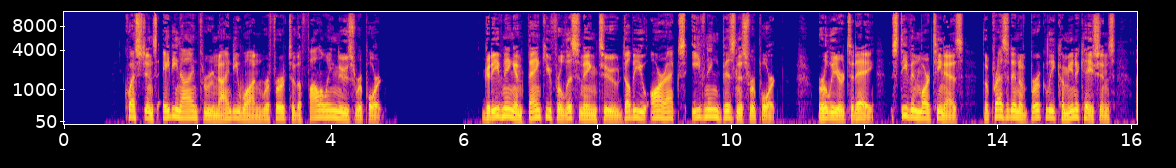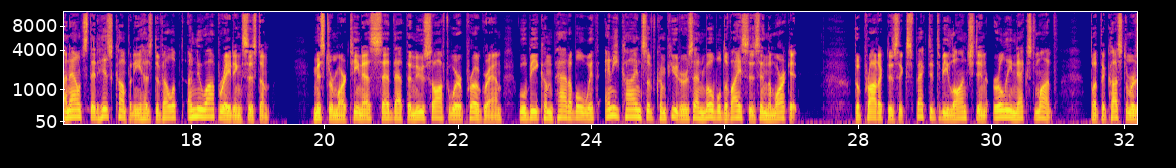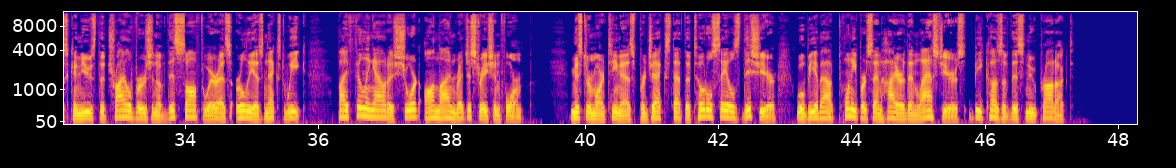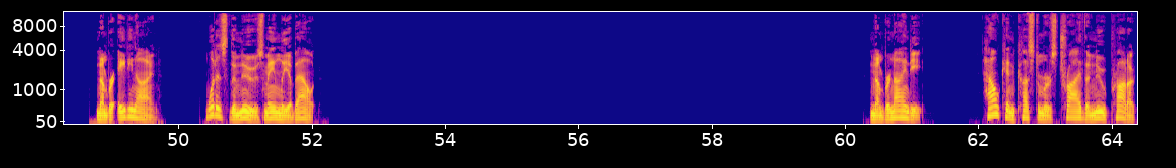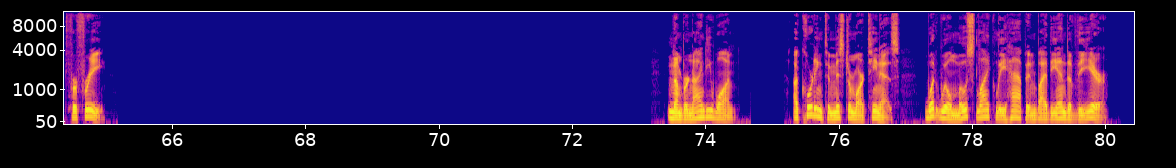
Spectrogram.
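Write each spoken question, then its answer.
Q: What is the news mainly about?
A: A new operating system developed by Berkeley Communications

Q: How can customers try the new product for free?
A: By filling out a short online registration form

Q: Martinez, what will most likely happen by the end of the year?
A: Sales will be about 20% higher than last year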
